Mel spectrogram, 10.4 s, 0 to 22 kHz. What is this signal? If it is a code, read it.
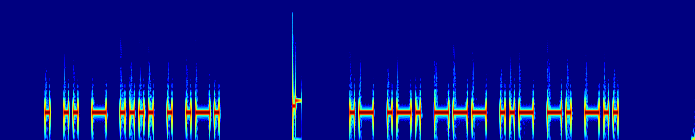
Morse code, heard as a keyed tone, about 17 wpm, 700 Hz. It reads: EITHER AROUND
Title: Sentences from Top 600 Words - New Word Drill - 17wpm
